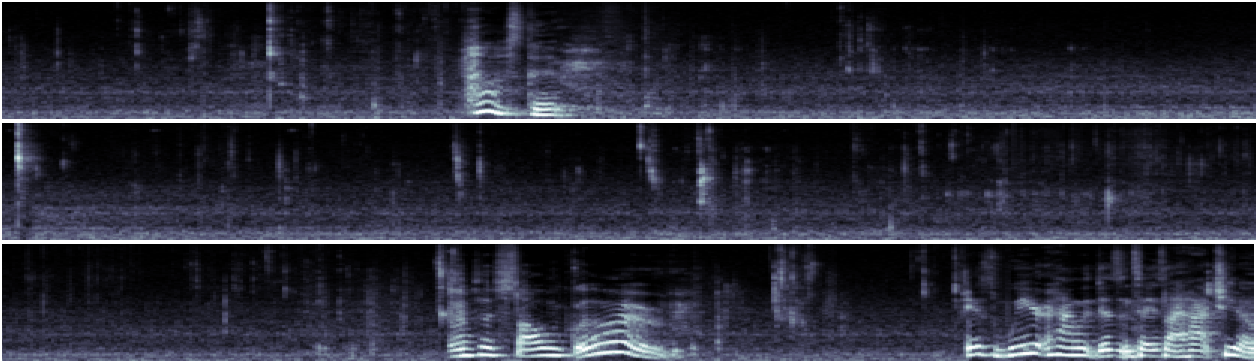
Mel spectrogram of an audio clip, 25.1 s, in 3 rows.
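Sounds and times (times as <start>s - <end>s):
steady background noise: 0.0s - 25.0s
wet chewing: 4.3s - 7.2s, 8.5s - 19.8s, 21.4s - 23.2s.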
